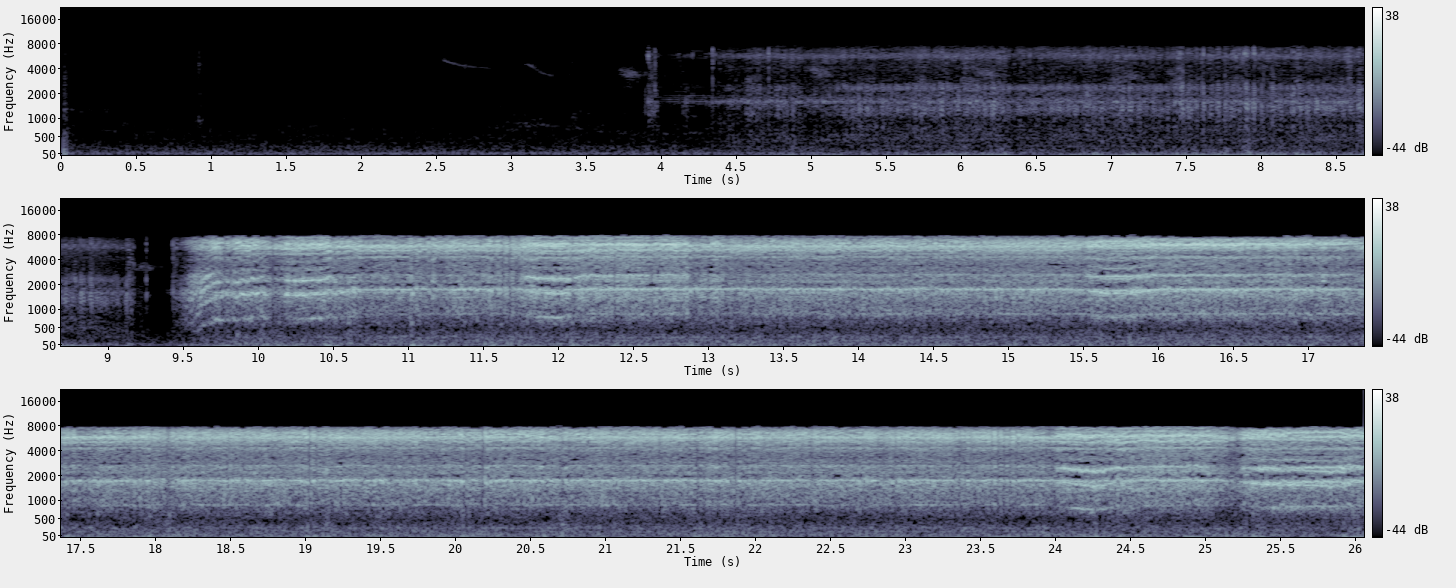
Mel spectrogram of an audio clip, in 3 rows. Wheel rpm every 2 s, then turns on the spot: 0, 0, 10, 20, 40, 210, 230, 230, 230, 230, 230, 230, 220.
4-8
